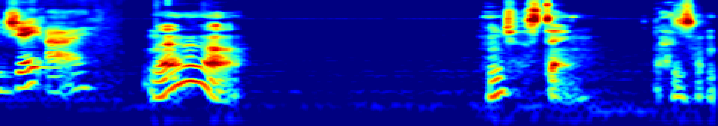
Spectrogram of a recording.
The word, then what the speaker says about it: chi: Well, it's kind of like Tai Chi. Yeah. Like everyone says chi, and it's spelled here around CHI. Yeah. But it's really JI.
